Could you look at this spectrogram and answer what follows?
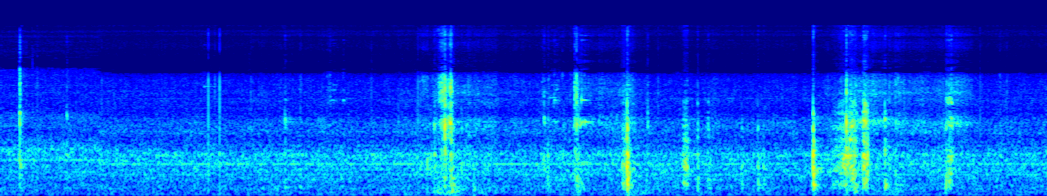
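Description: Small steel tension wrenches from a lockpick set being set down and handled on a table: a scattering of light metallic clicks and taps, with small clusters about four and a half and eight and a half seconds in, over a steady hiss.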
